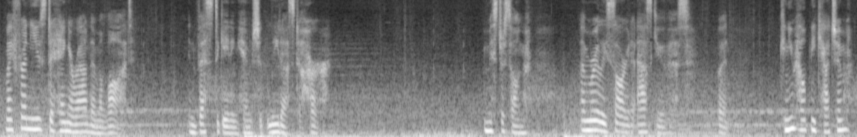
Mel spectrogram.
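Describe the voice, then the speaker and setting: A woman's voice: low-pitched, lively intonation, unhurried, pauses often, noisy background. An actress playing a determined, stubborn young woman hunter in a game, earnest and insistent. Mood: hushed, earnest. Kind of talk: dramatic game dialogue. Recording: loud background music under the voice.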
